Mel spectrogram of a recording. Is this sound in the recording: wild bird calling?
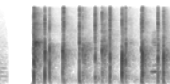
no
